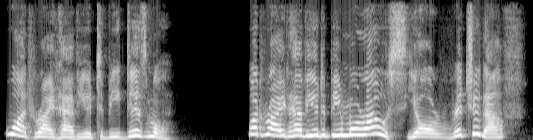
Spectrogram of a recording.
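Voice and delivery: high, loud, playful retort; gaily. A narrator's reading. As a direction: fire it back merrily, rising to a high peak. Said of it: "returned the nephew gaily".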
